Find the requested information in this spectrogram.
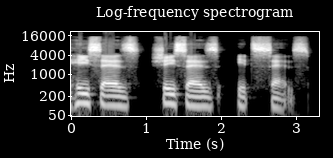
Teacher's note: It's one of these weird irregular things in verbs in English where one is conjugated as say, I say, you say, we say, they say, but when it is the third person, the vowel sound changes and it sounds like eh instead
